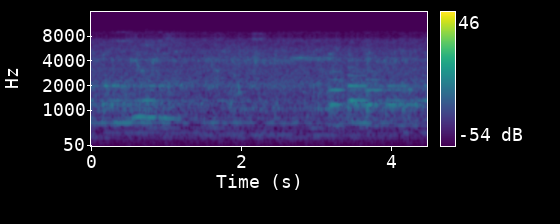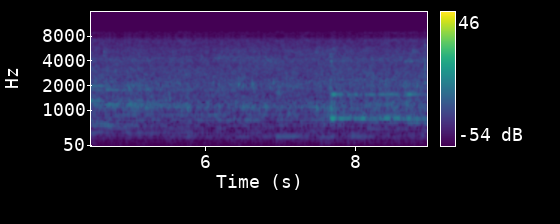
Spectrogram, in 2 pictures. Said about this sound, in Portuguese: Ouça as ondas do mar fazendo seu movimento eterno de ida e volta.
